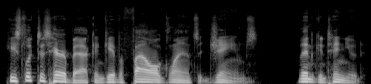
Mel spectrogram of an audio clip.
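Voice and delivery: usual speaking voice

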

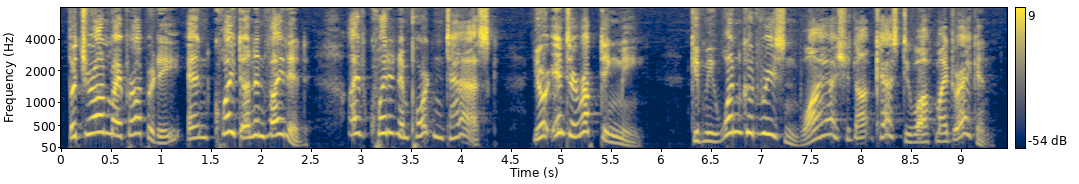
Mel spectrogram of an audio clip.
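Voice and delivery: put-on high, fussy old man, haughty and annoyed. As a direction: play the prickly old dragon rider, voice pitched high. Narrator voices the old man.

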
